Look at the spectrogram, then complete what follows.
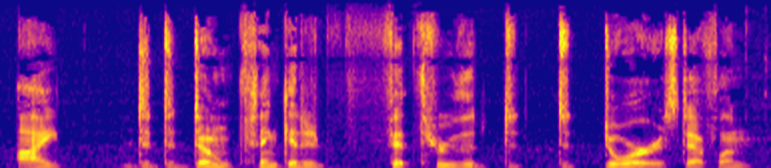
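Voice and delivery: halting, stuttered consonants; stammer. A narrator's reading. Kate stammers throughout her dialogue.

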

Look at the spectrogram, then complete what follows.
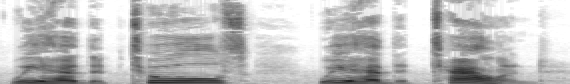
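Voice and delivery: loud high slow victory chant; slowed, shouted boast; triumphant shout. Acted. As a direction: crow it out over the cheering. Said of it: "Winston Zeddemore burst out".

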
